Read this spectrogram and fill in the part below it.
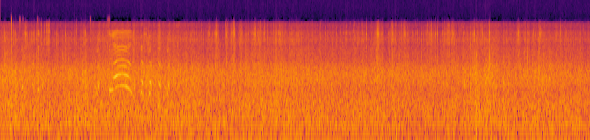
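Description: Wind rumbles against a moving vehicle outdoors.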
